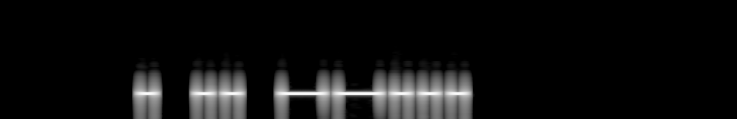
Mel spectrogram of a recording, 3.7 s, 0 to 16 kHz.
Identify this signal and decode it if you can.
Morse code, heard as a keyed tone, about 17 wpm, 700 Hz. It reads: EI7
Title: Callsign Prefixes for Top 50 DXCC - 17wpm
